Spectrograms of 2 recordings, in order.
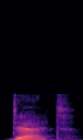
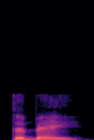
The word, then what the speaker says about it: debt: Debt. There's a B. Debay.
